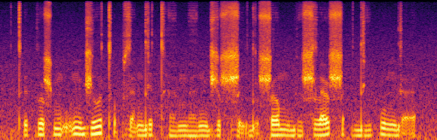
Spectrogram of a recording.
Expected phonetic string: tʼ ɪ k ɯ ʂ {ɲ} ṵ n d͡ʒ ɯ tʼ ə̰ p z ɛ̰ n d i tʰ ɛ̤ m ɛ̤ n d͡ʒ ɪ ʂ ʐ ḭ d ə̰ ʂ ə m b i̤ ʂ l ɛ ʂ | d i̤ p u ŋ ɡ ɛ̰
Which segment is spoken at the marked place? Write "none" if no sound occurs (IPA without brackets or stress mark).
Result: m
